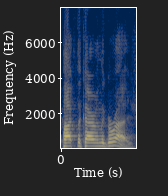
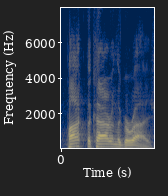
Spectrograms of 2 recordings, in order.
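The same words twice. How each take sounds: First: It is said with more energy and force. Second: It is said with plain, ordinary energy.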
